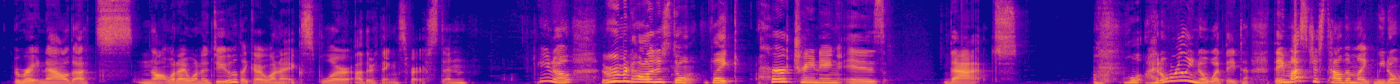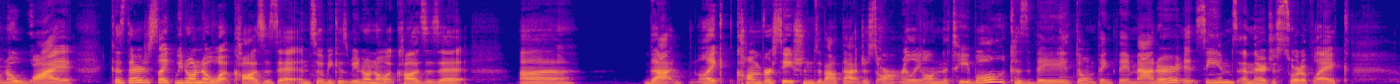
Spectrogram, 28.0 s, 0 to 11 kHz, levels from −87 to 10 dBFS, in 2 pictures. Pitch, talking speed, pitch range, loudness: 215 Hz, 195 wpm, 190-270 Hz, -19 LUFS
